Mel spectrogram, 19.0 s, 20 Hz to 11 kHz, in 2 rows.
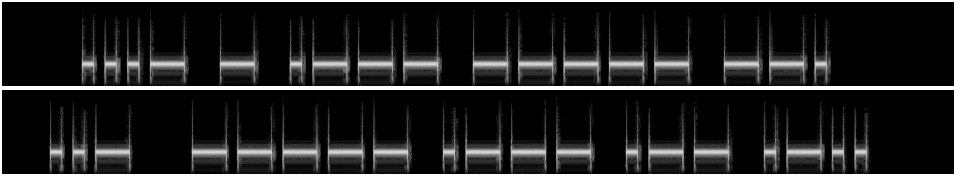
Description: Morse code, heard as a keyed tone, about 10 wpm, 800 Hz. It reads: VTJ0G U0JWL
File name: LEZIONI / 8 YJ45 / 8 YJ 10wpm 2651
